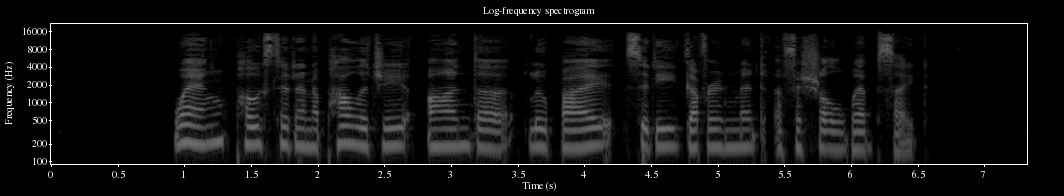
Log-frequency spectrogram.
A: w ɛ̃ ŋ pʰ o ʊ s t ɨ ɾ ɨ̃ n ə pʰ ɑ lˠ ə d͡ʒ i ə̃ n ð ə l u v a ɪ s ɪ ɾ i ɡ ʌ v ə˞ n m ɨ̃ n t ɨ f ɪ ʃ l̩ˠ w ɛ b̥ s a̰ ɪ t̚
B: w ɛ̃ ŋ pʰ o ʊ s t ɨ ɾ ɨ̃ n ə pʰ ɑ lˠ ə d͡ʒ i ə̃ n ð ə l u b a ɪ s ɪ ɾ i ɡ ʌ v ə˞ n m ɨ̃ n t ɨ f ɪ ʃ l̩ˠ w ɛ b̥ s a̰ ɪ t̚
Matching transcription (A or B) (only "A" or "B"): B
